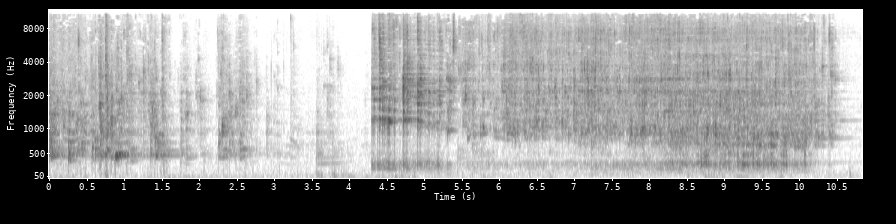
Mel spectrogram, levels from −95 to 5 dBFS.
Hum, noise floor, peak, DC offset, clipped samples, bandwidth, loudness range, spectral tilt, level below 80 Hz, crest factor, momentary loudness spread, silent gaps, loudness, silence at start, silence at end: none; -66 dBFS; -14 dBFS; under 0.1%; under 0.1%; 11.5 kHz; 7 LU; 0.5 dB/octave; -74 dBFS; 26 dB; 15 LU; none; -37 LUFS; 0 s; 0.25 s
